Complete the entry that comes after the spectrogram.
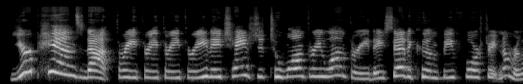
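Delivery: hammed-up correction of the wrong pin; mock officer. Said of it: "she's like".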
